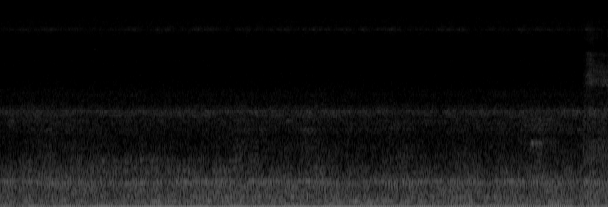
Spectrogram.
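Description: A makeup brush brushes softly against skin.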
